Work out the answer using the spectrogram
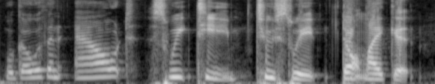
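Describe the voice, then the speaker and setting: Speaking very close to the microphone, a young woman vlogger chats casually, full of fillers and strong opinions. Her voice is fairly high and her pace measured, with no room sound.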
